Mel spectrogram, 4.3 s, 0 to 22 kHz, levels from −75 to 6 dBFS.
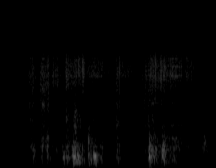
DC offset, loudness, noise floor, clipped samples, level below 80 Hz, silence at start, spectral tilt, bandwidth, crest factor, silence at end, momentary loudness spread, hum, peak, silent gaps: under 0.1%; -55 LUFS; -85 dBFS; under 0.1%; -84 dBFS; 0.55 s; -3 dB/octave; 7.4 kHz; 22 dB; 0.15 s; 10 LU; none; -36 dBFS; none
